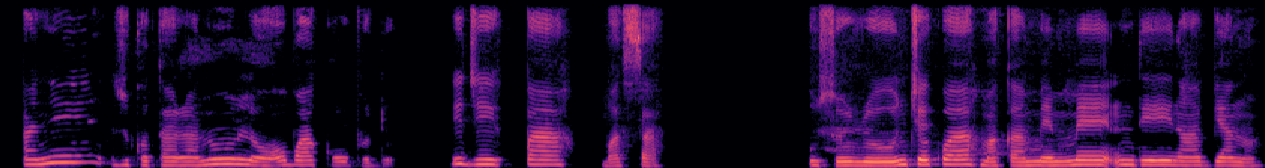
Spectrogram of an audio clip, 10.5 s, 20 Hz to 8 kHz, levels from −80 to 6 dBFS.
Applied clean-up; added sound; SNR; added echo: none; none; none; none.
